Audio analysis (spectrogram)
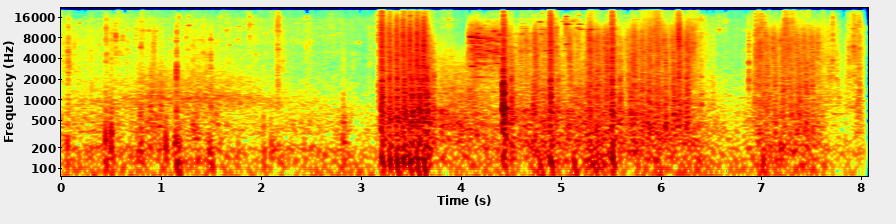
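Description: Gunfire shot through a wall in Rainbow Six Siege comes in dense, loud rapid bursts after a quieter stretch of clattering game noise, fairly close and unbroken by talk.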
